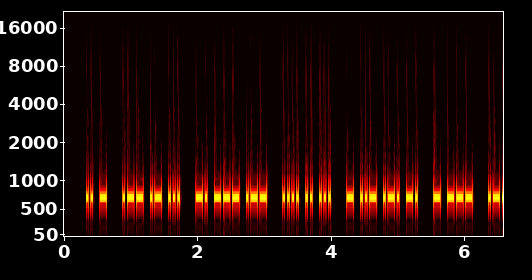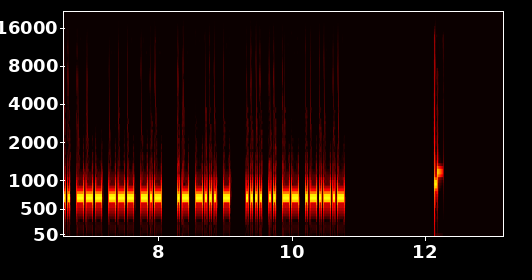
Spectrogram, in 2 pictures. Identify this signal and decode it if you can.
Morse code, heard as a keyed tone, about 34 wpm, 700 Hz. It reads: IT WAS NOW HIS TURN TO LOOK ABT HIM.
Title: Sentences from Top 200 Words and Abbreviations 35wpm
